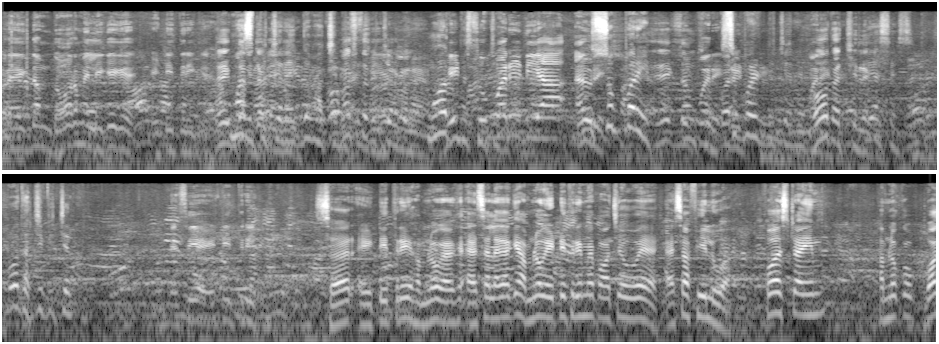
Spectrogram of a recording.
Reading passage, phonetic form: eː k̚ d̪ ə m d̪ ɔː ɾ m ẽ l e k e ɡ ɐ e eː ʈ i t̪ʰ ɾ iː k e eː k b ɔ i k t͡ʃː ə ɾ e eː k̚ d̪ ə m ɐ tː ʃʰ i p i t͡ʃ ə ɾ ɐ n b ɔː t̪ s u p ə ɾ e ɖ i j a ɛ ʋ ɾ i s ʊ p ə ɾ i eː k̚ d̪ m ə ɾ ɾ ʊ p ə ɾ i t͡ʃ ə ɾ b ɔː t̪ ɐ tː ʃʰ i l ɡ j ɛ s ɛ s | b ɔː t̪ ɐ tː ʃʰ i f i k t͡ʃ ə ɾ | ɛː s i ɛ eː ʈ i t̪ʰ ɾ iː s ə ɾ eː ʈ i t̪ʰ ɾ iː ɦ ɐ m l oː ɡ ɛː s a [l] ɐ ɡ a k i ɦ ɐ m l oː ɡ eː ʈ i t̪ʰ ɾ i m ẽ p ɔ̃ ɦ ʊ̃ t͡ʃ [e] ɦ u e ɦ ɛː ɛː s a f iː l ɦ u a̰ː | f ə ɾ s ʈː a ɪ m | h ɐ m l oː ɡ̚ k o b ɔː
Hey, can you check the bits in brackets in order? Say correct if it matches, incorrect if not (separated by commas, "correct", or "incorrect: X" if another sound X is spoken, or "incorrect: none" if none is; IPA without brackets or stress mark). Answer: correct, correct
